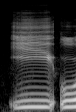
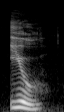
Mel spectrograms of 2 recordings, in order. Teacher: 이우 하면 두 박자인데 얘는 이우가 아니라 합쳐서 유가 되잖아요. 반박자예요.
